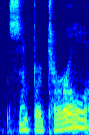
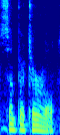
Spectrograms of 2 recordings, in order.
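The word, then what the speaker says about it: Sempiternal: me the horizon and serural I think is how you say that. Uh, S E M Tural Saturural. I think that's how you pronounce it.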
